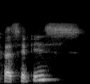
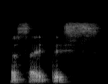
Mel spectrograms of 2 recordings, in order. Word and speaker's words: fasciitis: Necrotizing fasciitis. Am I pronouncing it correct? This one. Fasciitis. Yeah. This one. Fasciitis. Fasciitis. Okay. Why 2I? I don't understand. Okay. Fasciitis. Because it's not pronounced as it is written.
